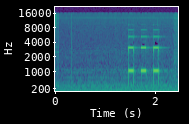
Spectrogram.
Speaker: that slight delay before the shock was delivered was because the defibrillator discharged on the next sensed QRS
